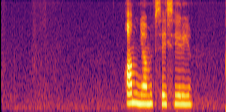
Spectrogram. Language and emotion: Russian, neutral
